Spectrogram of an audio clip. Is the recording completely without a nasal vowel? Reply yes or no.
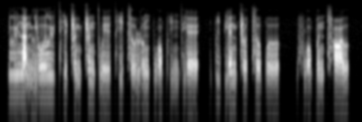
yes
